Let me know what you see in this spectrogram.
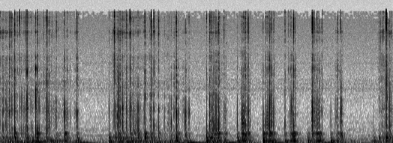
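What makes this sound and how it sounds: An X-Acto knife blade is scratched across a round, flat, solid cork coaster. It makes a quick series of dry, rasping scratch strokes that vary in length and pressure. The strokes have a heavy low body and brief bright streaks, and stop dead with no ring after each one.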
